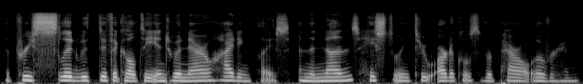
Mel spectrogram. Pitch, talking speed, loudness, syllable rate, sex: 165 Hz, 205 wpm, -22 LUFS, 6.0 syllables/s, female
